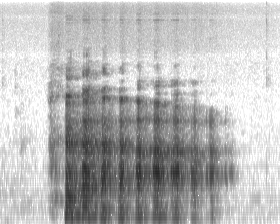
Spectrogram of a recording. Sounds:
Laughter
